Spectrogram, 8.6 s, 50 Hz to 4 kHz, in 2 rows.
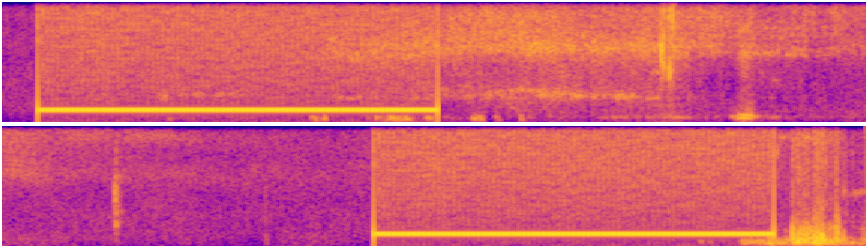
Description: Ringback tone (North America), 440 + 480 Hz.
